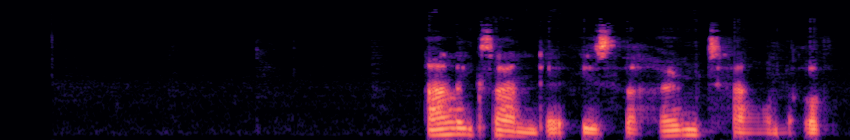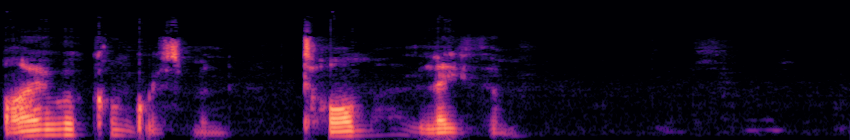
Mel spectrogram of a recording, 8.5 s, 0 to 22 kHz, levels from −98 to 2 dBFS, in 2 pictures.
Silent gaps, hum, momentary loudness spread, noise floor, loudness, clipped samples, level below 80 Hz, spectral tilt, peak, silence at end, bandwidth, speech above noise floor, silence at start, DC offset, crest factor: none; none; 10 LU; -84 dBFS; -23 LUFS; under 0.1%; -68 dBFS; -3.5 dB/octave; -2 dBFS; 1.95 s; 9.6 kHz; 61 dB; 2.15 s; under 0.1%; 24 dB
